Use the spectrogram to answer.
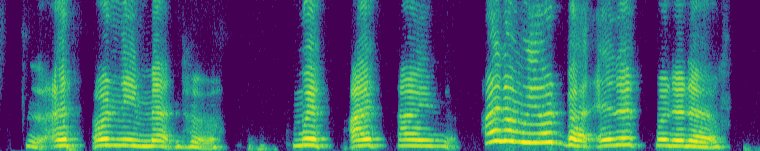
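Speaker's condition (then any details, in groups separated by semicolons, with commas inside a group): Cerebral palsy; quadriplegic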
